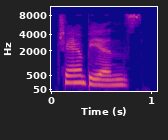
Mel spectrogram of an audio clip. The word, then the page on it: champions: British English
